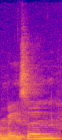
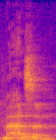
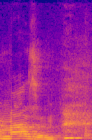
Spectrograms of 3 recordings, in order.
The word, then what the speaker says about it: Mazen: your last name correctly I'm never sure if it's maen or Mason maen ma m sorry ma ma like jazz sorry about that yeah maen thank you very much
